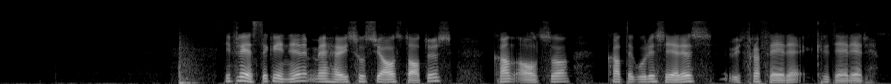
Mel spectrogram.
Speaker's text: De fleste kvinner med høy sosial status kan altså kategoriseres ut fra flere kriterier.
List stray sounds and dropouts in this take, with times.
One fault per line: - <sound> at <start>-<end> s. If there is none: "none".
- thud at 1.8-2.1 s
